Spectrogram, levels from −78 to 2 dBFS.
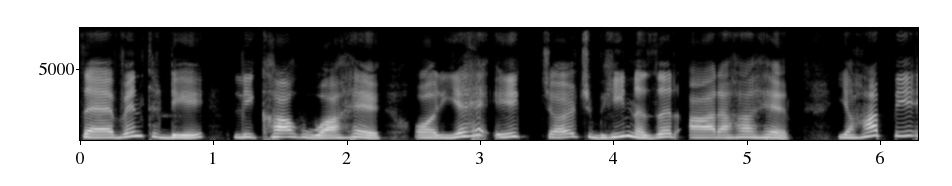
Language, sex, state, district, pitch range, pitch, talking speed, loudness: Hindi, female, Uttar Pradesh, Budaun, 195-245 Hz, 215 Hz, 160 wpm, -16 LUFS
